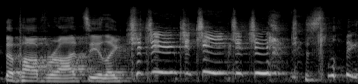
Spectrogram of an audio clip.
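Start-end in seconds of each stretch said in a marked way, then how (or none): 1.0-3.0 high squeaky cha-ching imitation; cha-ching sound effect. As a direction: mimic a cash register sound.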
